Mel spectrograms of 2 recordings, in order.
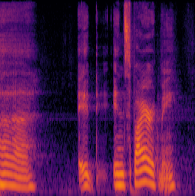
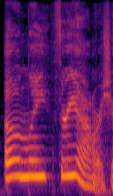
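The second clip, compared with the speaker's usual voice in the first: only three hours, slow, higher and louder; incredulous exclaim; 9 semitones higher, 4 dB louder, slower than usual. Real, not acted. Reacting to a viewer's turkey claim with slow disbelief. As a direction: stretch it out in disbelief. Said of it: "It on-, only takes three hours".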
